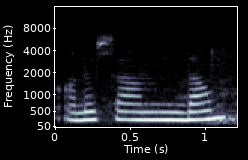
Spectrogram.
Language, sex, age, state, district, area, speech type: Telugu, female, 18-30, Telangana, Ranga Reddy, rural, spontaneous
